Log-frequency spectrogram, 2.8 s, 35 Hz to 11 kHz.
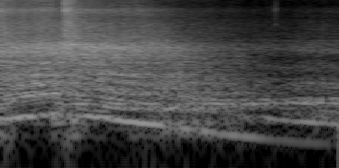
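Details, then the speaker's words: Toyota Celica ST162 running after its melted timing belt was replaced, exhaust still needing repair: deep, loud note rising and settling as it is revved; exhaust far louder than it should be. "is pretty damn loud so yeah yeah that's where we are right now"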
